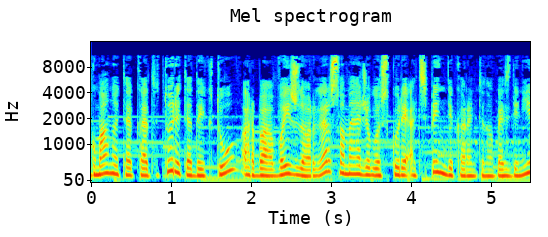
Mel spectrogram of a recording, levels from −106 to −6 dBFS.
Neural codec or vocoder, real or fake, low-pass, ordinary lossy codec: none; real; 14.4 kHz; MP3, 48 kbps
